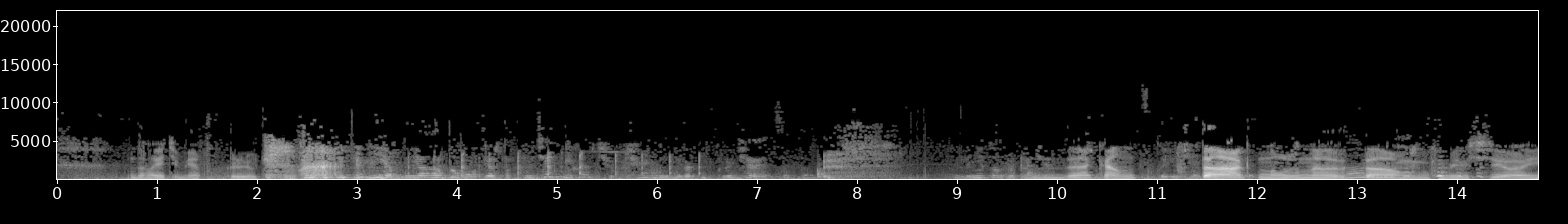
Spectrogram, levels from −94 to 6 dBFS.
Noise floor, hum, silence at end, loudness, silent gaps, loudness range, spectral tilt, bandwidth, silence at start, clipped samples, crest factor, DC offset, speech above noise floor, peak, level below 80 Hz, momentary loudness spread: -50 dBFS; none; 0 s; -24 LUFS; none; 16 LU; -6 dB/octave; 8.4 kHz; 0 s; under 0.1%; 24 dB; under 0.1%; 25 dB; -2 dBFS; -42 dBFS; 20 LU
